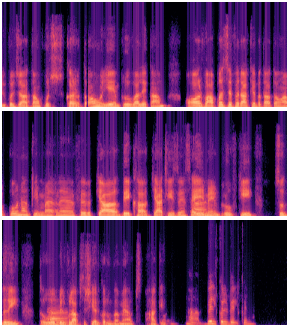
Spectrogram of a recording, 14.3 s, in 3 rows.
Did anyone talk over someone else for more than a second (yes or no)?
no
